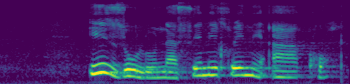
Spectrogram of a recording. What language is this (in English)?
Xhosa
